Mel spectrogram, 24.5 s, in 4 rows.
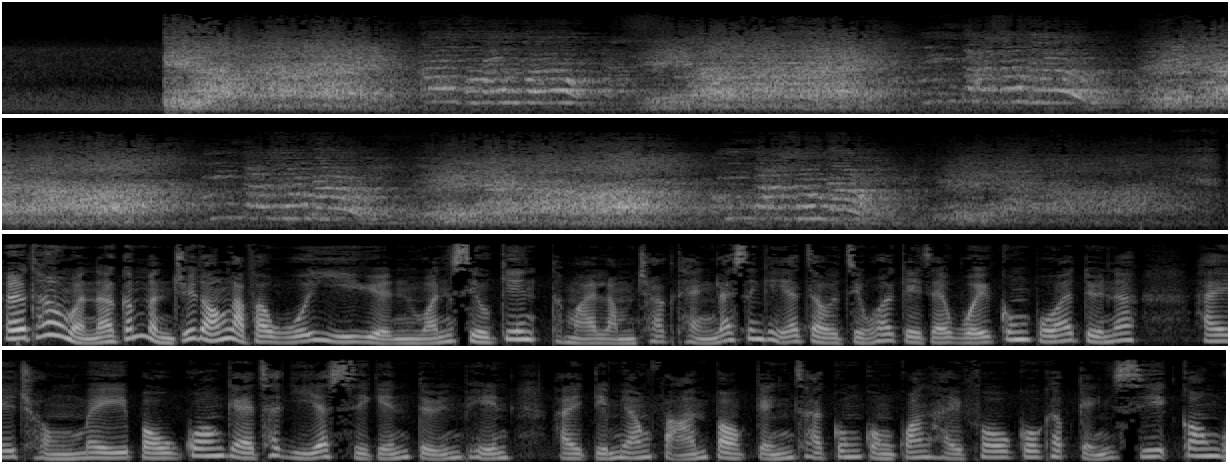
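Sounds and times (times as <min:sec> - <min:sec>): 
rally crowd chanting slogans in unison: 0:00.8 - 0:12.1
speech: 0:12.4 - 0:24.5.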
